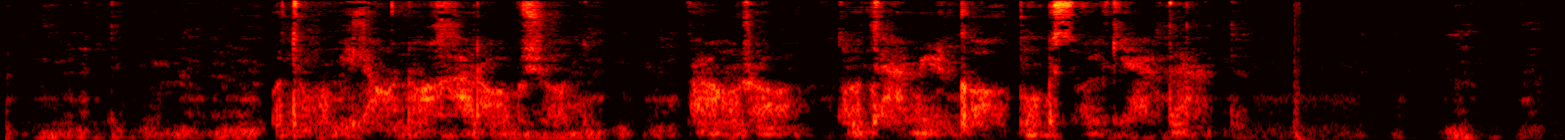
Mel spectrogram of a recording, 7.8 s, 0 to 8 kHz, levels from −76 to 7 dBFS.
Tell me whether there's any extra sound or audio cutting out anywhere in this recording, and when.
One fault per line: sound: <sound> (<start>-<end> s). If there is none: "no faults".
sound: thud (6.5-6.7 s)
